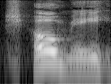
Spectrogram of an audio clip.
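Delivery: a loud, drawn-out dare on "Show"; loud challenge. Real, not acted. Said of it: "If you think I'm wrong".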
